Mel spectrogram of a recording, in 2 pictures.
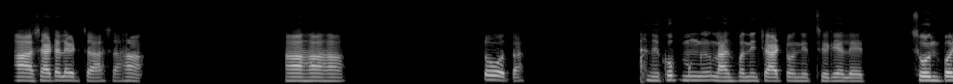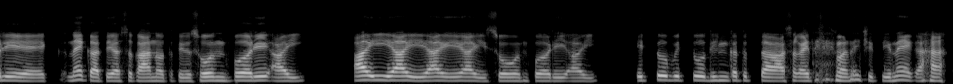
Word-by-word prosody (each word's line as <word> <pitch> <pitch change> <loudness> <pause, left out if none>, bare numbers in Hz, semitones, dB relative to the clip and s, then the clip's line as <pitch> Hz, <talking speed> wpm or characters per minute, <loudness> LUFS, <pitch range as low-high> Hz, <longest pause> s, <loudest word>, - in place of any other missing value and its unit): हां, 180 -1 +6
सॅटेलाइटचा 180 -2 +1
असा 165 - -10
हां. 170 -3 -1 1.5
हां, 175 0 +5
हां, 170 0 +3
हां. 165 -1 -2 1.4
तो 215 -1 +2
होता. 185 -2 -1 1.2
आणि 185 -3 -6
खूप 205 -1 -3
मग 190 0 -4
लहानपणीच्या 175 0 +1
आठवणीत 170 -1 0
सीरियल 165 -1 -3
आहेत. 160 -1 -4 0.5
सोनपरी 185 0 +4
आहे 165 -2 +1
एक, 155 - -5 0.2
नाही 210 +4 +2
का 175 -3 +5
ते 170 - -1
असं 160 +1 -1
गाणं 165 0 +3
होतं 160 +1 -7
ते 155 -1 -4
सोनपरी 180 +2 +2
आई, 165 -2 -1 0.5
आई, 200 0 +5
आई, 190 -3 +5
आई, 175 -1 +1
आई 170 -3 -1
सोनपरी 165 0 -3
आई 155 -1 -6 0.4
इत्तू 185 +3 +1
बित्तू 195 0 -1
धिंक 185 +1 -5
तुत्ता 175 -2 0
असं 160 +2 -3
काही 170 0 +3
तरी 215 +2 -11
म्हणायची 190 +2 -2
ती, 170 +1 -6
नाही 195 0 0
का? 170 +1 0
175 Hz, 140 wpm, -25 LUFS, 165-185 Hz, 1.5 s, हां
